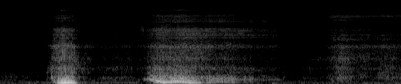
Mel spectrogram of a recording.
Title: Pimples' Cute Snoring in 40 seconds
